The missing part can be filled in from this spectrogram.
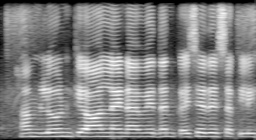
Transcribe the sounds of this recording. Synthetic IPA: həmloːnkeɔːnlaːɪnaːʋeːd̪ənkɐɪsed̪eːsəkli

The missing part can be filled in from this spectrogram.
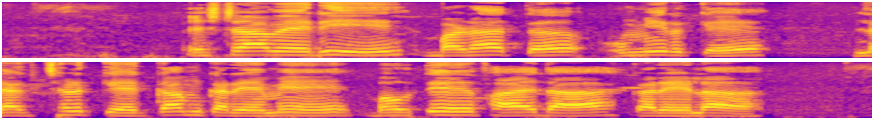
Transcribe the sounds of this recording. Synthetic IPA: ɪsʈɾaːʋeːɾibəɽ̤ət̪ʊmiɾke | lek̚t͡ʃʰəɽkekəmkəɾemẽbəɦʊt̪efʰaːjd̪akəɾeːlaː

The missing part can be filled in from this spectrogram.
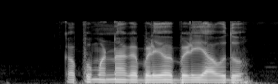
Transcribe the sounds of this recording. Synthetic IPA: kɐpːumɐɳːaːɡɐbeɭɛjuʋɐbeɭijaːʋud̪u

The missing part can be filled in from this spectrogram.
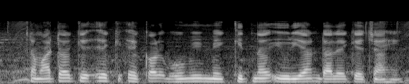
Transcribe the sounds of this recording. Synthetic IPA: tɾɐmaːʈəɾkieːkeːkəɽbʱuːmimẽkɪt̪najuːɾijaɖaːleket͡ʃaːɦẽː

